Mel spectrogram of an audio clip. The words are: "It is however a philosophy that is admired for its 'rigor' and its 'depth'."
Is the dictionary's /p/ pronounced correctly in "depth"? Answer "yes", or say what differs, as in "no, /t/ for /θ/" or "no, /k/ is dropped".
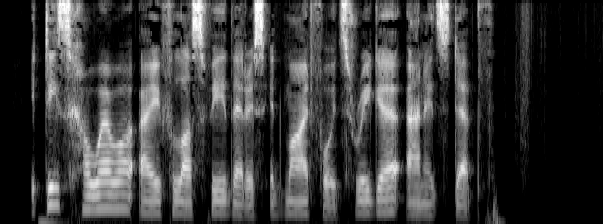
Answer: yes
